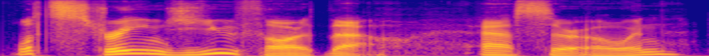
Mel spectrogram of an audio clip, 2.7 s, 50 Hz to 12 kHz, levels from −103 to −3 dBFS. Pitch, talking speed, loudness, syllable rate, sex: 140 Hz, 180 wpm, -19 LUFS, 5.1 syllables/s, male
